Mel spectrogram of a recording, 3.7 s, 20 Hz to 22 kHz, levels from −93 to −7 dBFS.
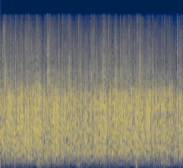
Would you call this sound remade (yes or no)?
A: yes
